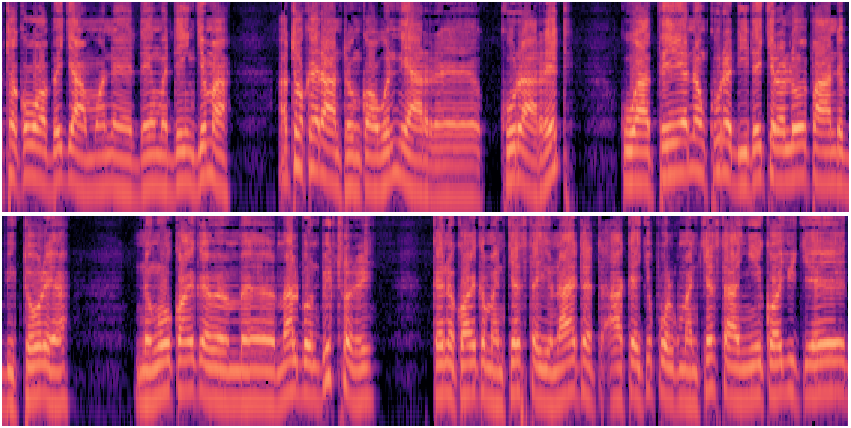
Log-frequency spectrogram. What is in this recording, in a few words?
dinka, podcast; Manchester United ee Melbourne Victory tiaam në ŋuan waar poolë keek në MCG yic; SBS Dinka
